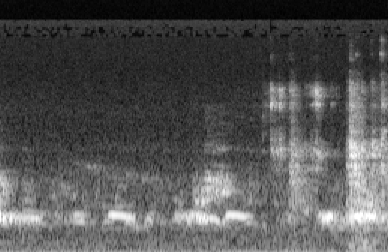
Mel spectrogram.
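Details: Caged decoy spotted dove calling to stir wild doves, changing its song patterns repeatedly; soft, low, hollow coos repeat through a noisy room background, with rougher brief bursts near the end.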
